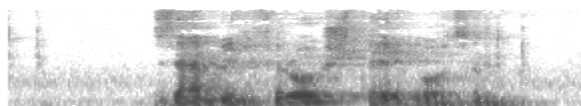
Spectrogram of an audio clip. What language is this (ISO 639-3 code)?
kur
